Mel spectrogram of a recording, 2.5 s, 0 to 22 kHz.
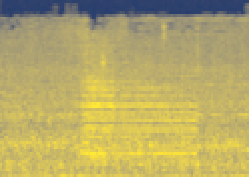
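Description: Freight train in the game Train Simulator 2016, Union Pacific: a continuous rumbling rail roll with a sustained horn-like tone rising midway for about a second, moderately loud, no voices.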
